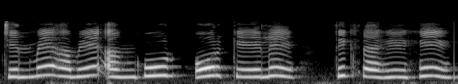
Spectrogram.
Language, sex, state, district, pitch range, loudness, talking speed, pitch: Hindi, female, Madhya Pradesh, Bhopal, 345-400 Hz, -15 LUFS, 105 wpm, 370 Hz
